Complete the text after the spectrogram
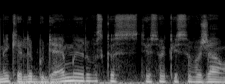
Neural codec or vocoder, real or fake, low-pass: none; real; 10.8 kHz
